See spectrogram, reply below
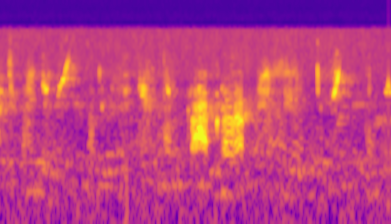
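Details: Indoor pet parakeet talking, mumbled warbling syllables broken by sharp squeaky chirps, with a louder burst of garbled speech-like chatter in the middle.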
